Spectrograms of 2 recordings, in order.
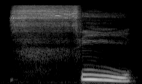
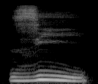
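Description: First: The s is hissed without voice. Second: The s is buzzed with voice. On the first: "Kontrast üben zwischen dem stimmlosen S" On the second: "und dem stimmhaften S"

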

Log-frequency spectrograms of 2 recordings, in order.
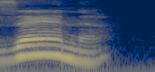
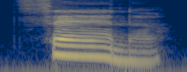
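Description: First: The first consonant is a voiced s sound. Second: The first consonant is a voiceless ts sound. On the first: The speaker calls it wrong. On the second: The speaker calls it right. "Z, also stimmlos"

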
